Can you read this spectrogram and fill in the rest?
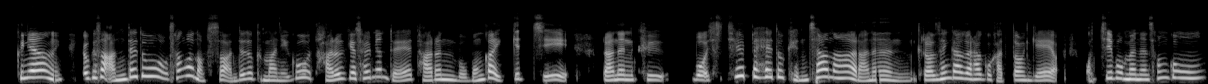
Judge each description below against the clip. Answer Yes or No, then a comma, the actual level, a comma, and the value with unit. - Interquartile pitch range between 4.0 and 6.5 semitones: No, wide, 7.1 semitones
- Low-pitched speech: No, high, 235 Hz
